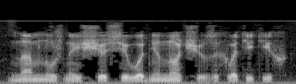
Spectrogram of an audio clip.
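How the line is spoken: Quiet. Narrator (Russian): тихо сказал Нарваес своему адъютанту

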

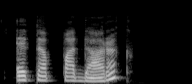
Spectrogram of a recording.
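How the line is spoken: Hesitant, slow, reluctant. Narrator (Russian): Антонио немного замялся с ответом, а потом все же медленно, словно нехотя, разжал губы

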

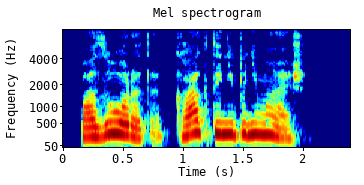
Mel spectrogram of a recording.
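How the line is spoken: Disappointed deep troll voice. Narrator (Russian): разочарованно пробасил тролль

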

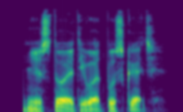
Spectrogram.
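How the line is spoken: Advising. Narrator (Russian): посоветовал он ей

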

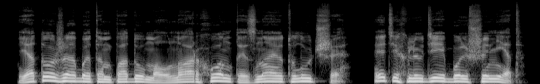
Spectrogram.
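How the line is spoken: Plain. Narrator (Russian): так они сказали

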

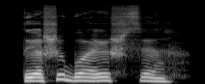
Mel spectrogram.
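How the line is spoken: Sighing. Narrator (Russian): вздохнул Щепкин

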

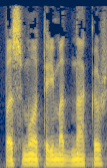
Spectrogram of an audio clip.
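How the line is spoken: Plain. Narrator (Russian): сказал Вулич

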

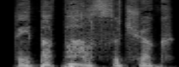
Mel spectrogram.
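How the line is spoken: Hissed into ear. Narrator (Russian): прошипела мне на ухо Вика

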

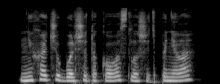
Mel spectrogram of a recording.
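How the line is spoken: Irritated question. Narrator (Russian): спросила раздраженно

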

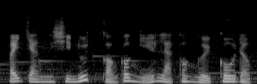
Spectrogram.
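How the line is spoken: Gentle thoughtful question. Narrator (Vietnamese): Thiếu nữ nhíu mày như suy nghĩ rồi nhẹ nhàng hỏi

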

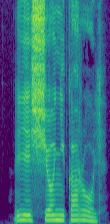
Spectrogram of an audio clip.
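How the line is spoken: Hoarse bass. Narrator (Russian): раздался его хриплый бас

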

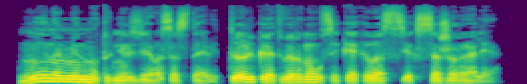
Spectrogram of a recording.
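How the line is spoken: Growling man. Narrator (Russian): Прорычал мужчина

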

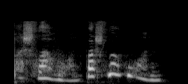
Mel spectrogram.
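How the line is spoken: Girl whispering. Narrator (Russian): зашептала девочка

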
